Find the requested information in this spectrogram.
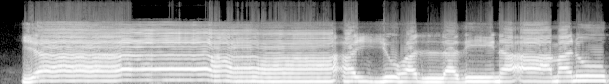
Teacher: یا کھڑا زبر یا، اب یہاں پر یا کے اوپر یہ جو مد ہے اس مد کو مد منفصل کہا جاتا ہے، 2.5 سے 3 الف کے برابر آپ اس کو لمبا کریں گے۔ یا کھڑا زبر یا، حمزہ یا زبر آئی، یا پہ یو، ایو، ہا لام زبر حل، لام زبر لا، حلا، لال یا ذی، نون زبر نا، ذینا۔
